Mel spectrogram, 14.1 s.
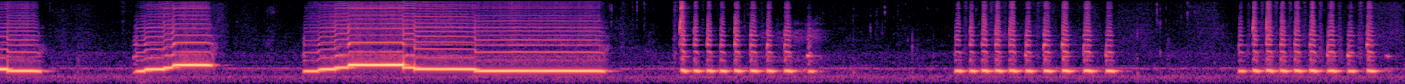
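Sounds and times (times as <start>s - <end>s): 
tubular clay flute: 0.0s - 0.6s, 1.3s - 8.3s, 9.5s - 11.4s, 12.4s - 14.0s.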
